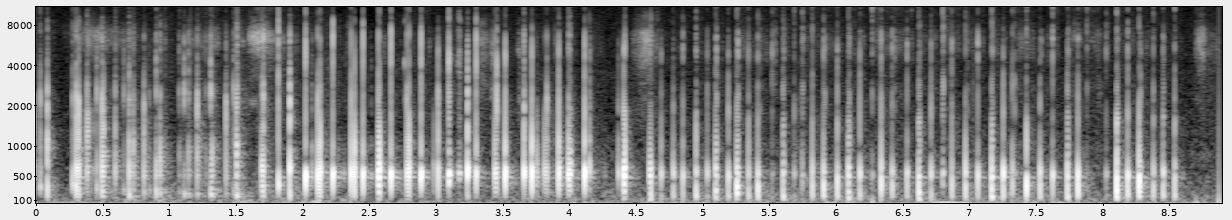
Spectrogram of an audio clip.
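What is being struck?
Small glass jar with metal lid.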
